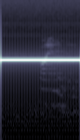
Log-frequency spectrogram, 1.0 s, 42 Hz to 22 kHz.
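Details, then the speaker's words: Steady, unbroken mid-pitched tone as a Zenix defibrillator/monitor charges during a 30 J energy delivery self-test with external paddles, the shock LED on the apex paddle lit; defibrillator charging tone. "Verify that Xenox charges, a constant tone sounds, and the shock LED on the Apex paddle illuminates."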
